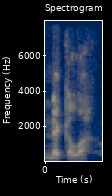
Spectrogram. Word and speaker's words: Nicola: And just in case for people out there, and I'm not trying to correct you, Gadget, but she pronounces it Nicola.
